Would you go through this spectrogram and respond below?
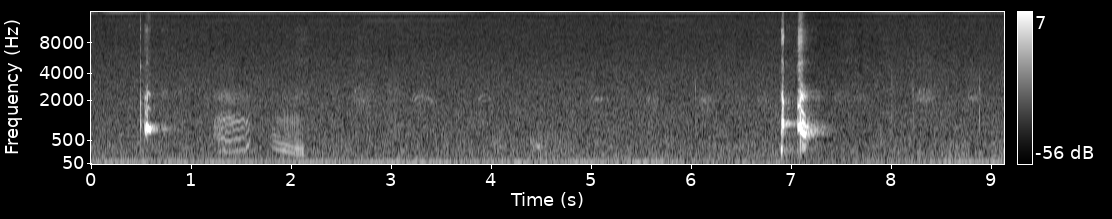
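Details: Two sharp, brief hiccup clicks several seconds apart from a baby girl, with soft babbling between them in a quiet room; infant hiccups.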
